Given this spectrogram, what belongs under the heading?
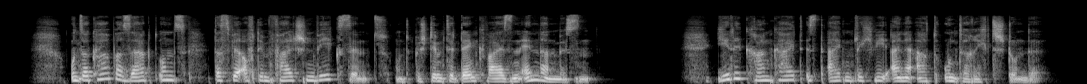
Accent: German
